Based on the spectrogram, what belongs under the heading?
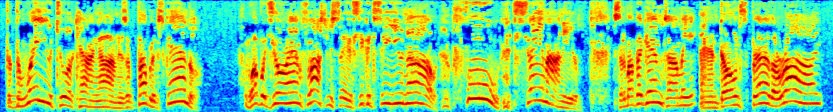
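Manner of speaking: high, loud mock scolding of the lovebirds; brassy scolding. A narrator's reading. Tilly teasing Monica and Bill at the bar, loud mock scolding. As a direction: cluck at them like a scandalized aunt, then call the bartender.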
